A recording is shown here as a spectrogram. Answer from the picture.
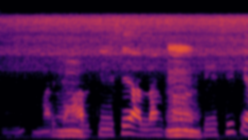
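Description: A man speaking, over a faint steady hiss.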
